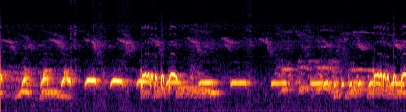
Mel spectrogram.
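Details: Zebra dove owned by the keeper giving a busy run of soft coos and quick rolling trills. The notes repeat in short bursts without pause, with faint other bird chirps above.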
